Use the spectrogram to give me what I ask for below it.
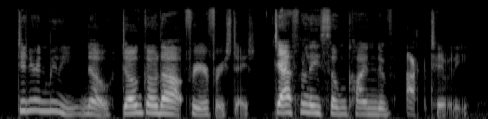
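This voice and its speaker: Recorded with a dry, close sound and no echo, a woman speaks in an Irish accent with ordinary pitch variation. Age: 20s. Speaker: podcast host. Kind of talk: casual monologue. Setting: in a parked car.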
